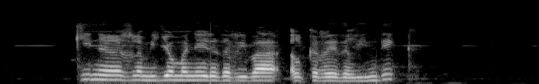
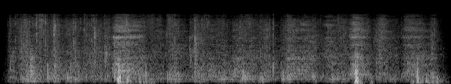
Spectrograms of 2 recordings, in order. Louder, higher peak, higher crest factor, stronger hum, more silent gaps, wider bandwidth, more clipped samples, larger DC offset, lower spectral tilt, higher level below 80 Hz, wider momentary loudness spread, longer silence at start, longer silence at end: first, -17 LUFS vs -29 LUFS; about the same, -2 dBFS vs -4 dBFS; second, 16 dB vs 26 dB; neither; neither; second, 7.2 kHz vs 11.5 kHz; neither; neither; first, -7.5 dB/octave vs -4 dB/octave; about the same, -52 dBFS vs -48 dBFS; first, 12 LU vs 9 LU; first, 0.75 s vs 0.05 s; first, 1.45 s vs 0.05 s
